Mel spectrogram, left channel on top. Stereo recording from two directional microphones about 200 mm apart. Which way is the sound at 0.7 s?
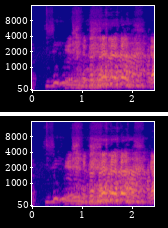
10° left (ahead or behind).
